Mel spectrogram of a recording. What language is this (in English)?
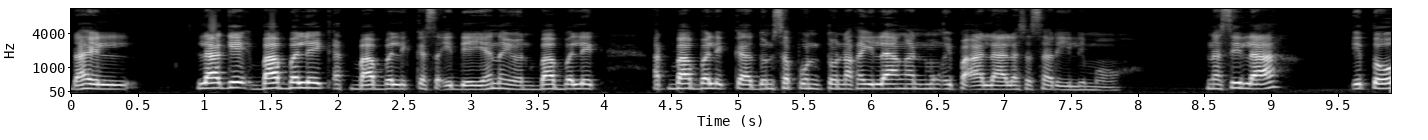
Filipino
